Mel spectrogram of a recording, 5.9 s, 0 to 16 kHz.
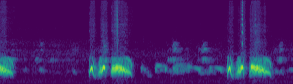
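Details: Spotted dove lure call: a coo phrase of two short upswept notes and a longer, falling, slightly rough note, given twice about 2.7 seconds apart, with soft murmured notes between phrases in an otherwise quiet setting.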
